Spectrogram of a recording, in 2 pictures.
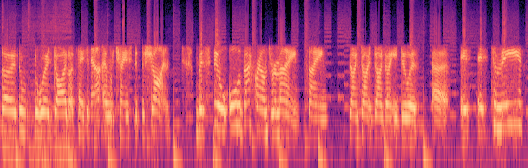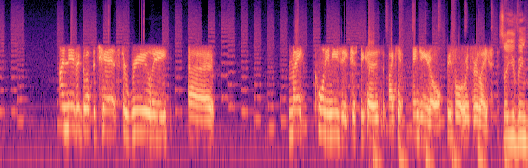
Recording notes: Live from London. This is the complete phone call.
